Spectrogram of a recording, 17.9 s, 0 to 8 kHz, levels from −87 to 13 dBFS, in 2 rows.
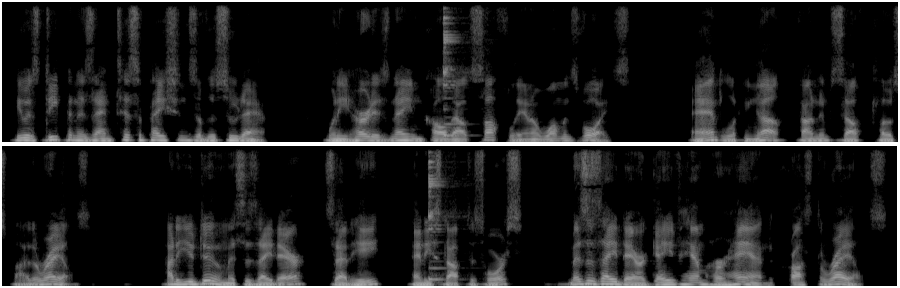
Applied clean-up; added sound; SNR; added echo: classical method Wiener filter.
